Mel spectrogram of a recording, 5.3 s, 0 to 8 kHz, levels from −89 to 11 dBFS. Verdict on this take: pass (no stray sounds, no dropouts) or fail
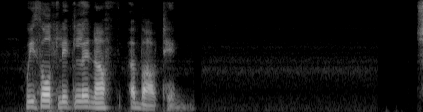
pass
